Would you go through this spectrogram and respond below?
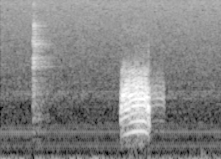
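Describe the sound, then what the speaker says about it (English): A single short nasal quack blown from a horn, clear and close, with a faint click just before it and quiet background otherwise. "You hear a quacking sound."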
